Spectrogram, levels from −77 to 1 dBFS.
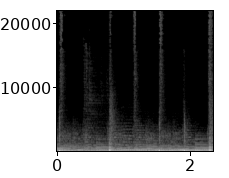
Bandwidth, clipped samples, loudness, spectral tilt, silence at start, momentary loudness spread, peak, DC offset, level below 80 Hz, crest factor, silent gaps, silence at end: over 20 kHz; under 0.1%; -33 LUFS; -7 dB/octave; 0 s; 5 LU; -12 dBFS; under 0.1%; -36 dBFS; 20 dB; none; 0 s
